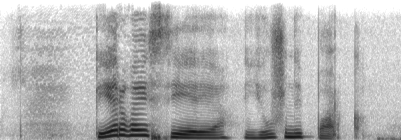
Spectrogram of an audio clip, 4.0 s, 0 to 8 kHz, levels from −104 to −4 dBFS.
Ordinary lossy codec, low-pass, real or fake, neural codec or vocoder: Opus, 24 kbps; 7.2 kHz; fake; autoencoder, 48 kHz, 32 numbers a frame, DAC-VAE, trained on Japanese speech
